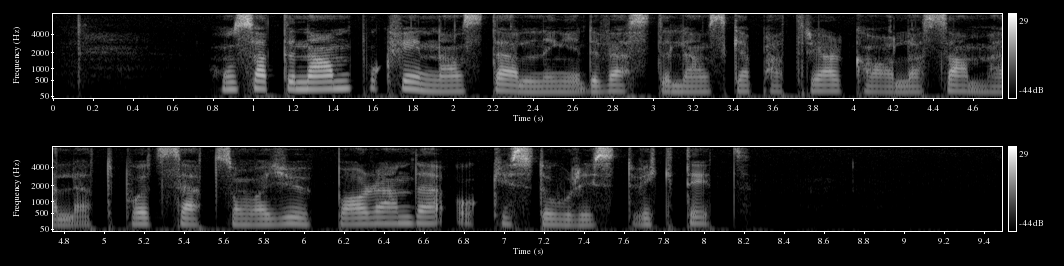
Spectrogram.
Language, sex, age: Swedish, female, 29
